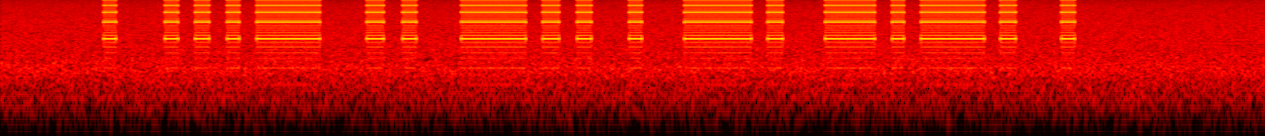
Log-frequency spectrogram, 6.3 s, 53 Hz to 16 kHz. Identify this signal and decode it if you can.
Morse code, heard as a high beeper, hand-sent with a straight key, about 15 wpm, 3100 Hz. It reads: EVIDENCE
